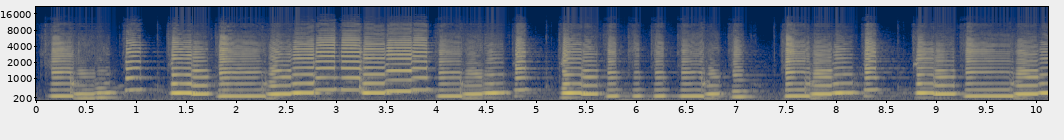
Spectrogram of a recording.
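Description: Unaccompanied jazz saxophone line that starts abruptly, played in short quick phrases broken by brief gaps.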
